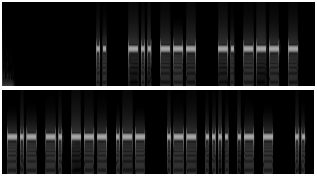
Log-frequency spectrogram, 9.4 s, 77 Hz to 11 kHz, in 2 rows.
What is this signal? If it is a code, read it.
Morse code, heard as a keyed tone, about 25 wpm, 700 Hz. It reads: I DO NOT KNOW WHAT I
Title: Sentences from Top 1000 Words - Review Part 3 - 25wpm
